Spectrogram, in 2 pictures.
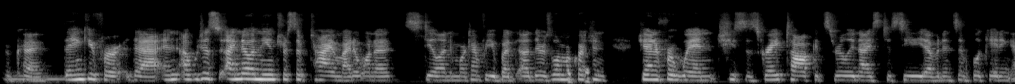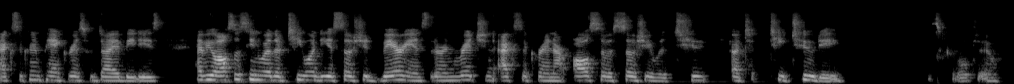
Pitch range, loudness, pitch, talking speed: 180-210 Hz, -25 LUFS, 195 Hz, 215 wpm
